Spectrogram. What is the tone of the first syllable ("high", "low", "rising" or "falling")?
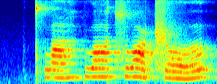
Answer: rising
